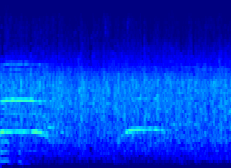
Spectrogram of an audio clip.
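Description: Steady applause from a crowd, a dense wash of clapping that holds at an even level for the whole stretch, with a couple of faint whistles rising above it.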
